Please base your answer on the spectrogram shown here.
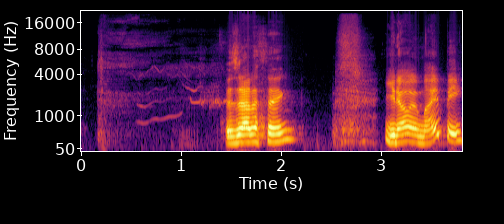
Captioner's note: Ryan laughs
